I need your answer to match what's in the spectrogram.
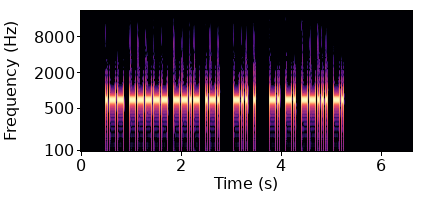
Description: Morse code, heard as a keyed tone, about 32 wpm, 700 Hz. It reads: W0QR DE NN7N
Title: USA Callsign DE Callsign - 4 Characters - 30wpm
